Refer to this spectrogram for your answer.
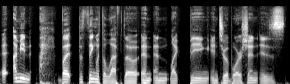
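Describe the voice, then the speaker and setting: Low, smooth-voiced man in his twenties. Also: measured pace, darkish tone, dry recording, clean studio sound. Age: 20s. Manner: rambling, swears freely, laughs often. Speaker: podcast host. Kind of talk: casual chat.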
